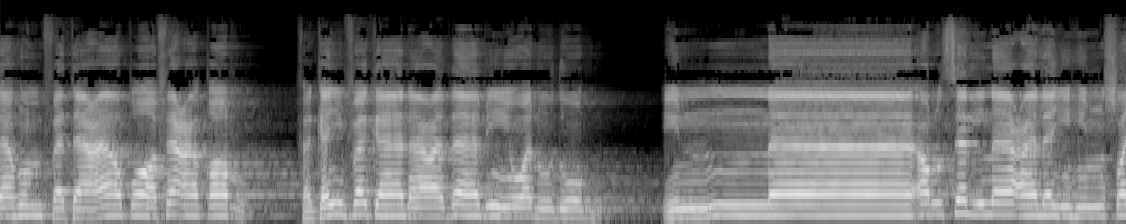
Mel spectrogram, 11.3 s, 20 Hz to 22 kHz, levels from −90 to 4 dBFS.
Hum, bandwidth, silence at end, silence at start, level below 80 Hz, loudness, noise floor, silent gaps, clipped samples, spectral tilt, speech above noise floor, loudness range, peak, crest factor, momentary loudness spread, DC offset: none; 15 kHz; 0 s; 0 s; -54 dBFS; -13 LUFS; -42 dBFS; none; under 0.1%; -4.5 dB/octave; 29 dB; 4 LU; 0 dBFS; 12 dB; 9 LU; under 0.1%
